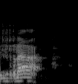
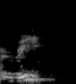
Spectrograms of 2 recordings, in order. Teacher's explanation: रा में जीवा पूरी टच कर जाती है, रा। लेकिन री में जीवा टच नहीं करती, आधे में लटकती है वो।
